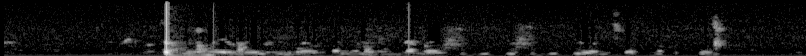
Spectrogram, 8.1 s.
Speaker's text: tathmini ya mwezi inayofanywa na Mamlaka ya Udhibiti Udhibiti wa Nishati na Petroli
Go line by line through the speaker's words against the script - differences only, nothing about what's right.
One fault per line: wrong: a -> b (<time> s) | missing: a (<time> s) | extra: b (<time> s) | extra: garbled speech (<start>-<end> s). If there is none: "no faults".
no faults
